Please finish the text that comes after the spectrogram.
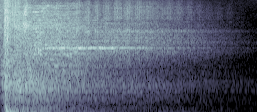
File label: Decode Destroyed; Warframe; Emissary Season Two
